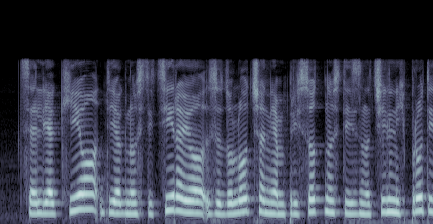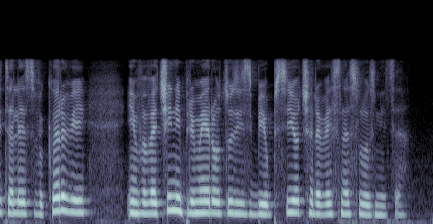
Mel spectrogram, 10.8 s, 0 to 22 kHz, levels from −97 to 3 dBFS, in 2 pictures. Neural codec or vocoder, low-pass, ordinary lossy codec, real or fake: none; 7.2 kHz; none; real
